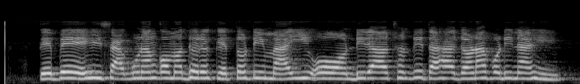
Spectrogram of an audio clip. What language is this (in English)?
Odia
